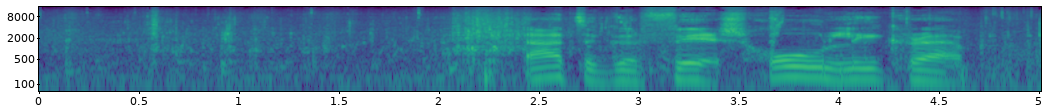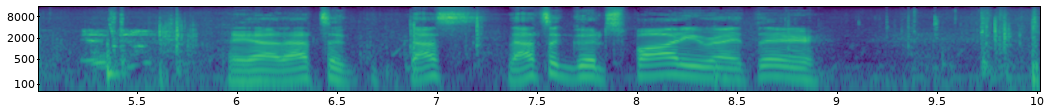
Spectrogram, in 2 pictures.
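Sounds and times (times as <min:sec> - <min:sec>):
faint splashes: 0:00.0 - 0:10.0
water lapping and splashing: 0:00.0 - 0:10.0.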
